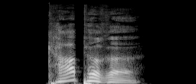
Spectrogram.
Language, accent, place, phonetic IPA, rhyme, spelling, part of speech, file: German, Germany, Berlin, [ˈkaːpəʁə], -aːpəʁə, kapere, verb, De-kapere.ogg
- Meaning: inflection of kapern: 1. first-person singular present 2. first/third-person singular subjunctive I 3. singular imperative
